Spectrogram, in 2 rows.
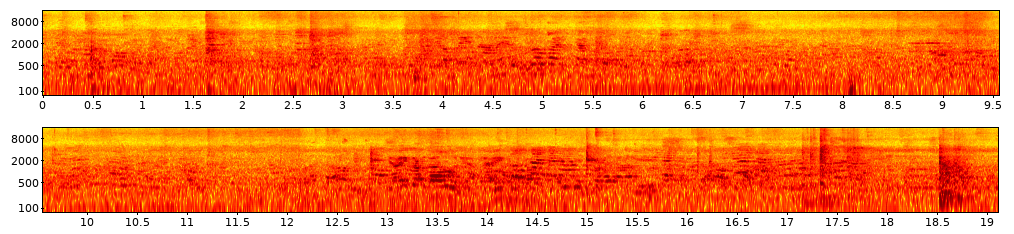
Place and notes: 瑞芳美食街, 龍興里, New Taipei City - In the food court
In the food court, Many vendors and snack bar
Sony PCM D50+ Soundman OKM II
Ruifang District, New Taipei City, Taiwan, 5 June 2012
